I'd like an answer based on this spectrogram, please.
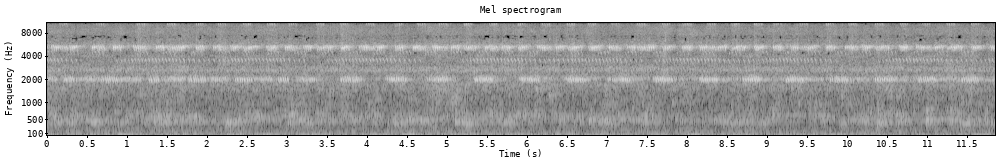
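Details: Cricket chirping continuously, offered as a recording for repelling rats, lulling to sleep and tutoring songbirds; bright pulsed chirps run at a steady fast pace, roughly two a second, over a softer low pulsing layer.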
